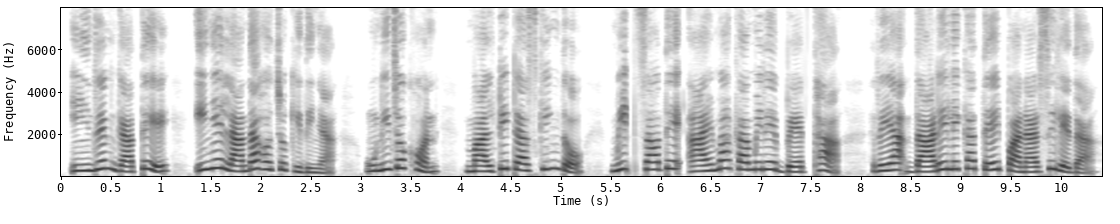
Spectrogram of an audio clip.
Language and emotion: Santali, happy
